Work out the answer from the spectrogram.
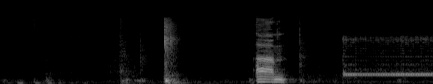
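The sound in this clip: Ringback tone of an unanswered telephone call, one steady buzzing tone that begins near the end and carries on, after people talk and a few knocking sounds.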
